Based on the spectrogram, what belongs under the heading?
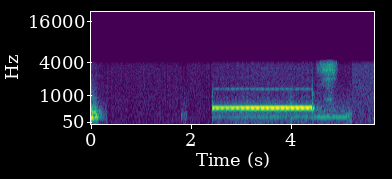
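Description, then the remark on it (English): Quiet line with a faint click, then a single steady telephone ringing tone lasting about two seconds as a radio host's outgoing call goes unanswered, before it cuts off with a brief crackle. Nobody answers or speaks. “Now he don't even want to answer the phone.”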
